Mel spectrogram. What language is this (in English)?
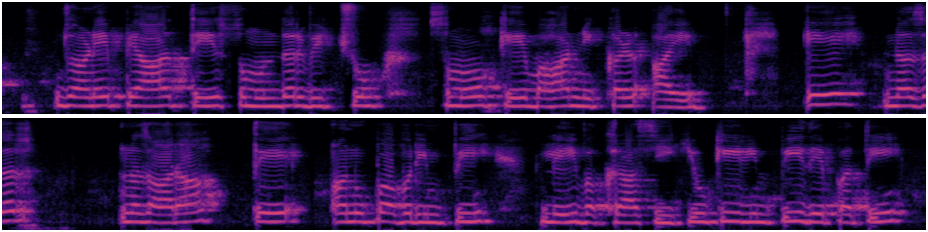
Punjabi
